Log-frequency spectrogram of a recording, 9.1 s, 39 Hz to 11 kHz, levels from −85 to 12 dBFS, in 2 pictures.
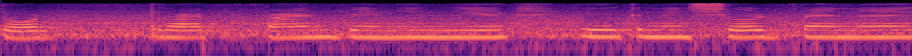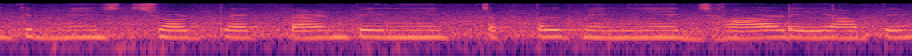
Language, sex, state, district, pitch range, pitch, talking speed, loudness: Hindi, female, Uttar Pradesh, Etah, 250-265 Hz, 255 Hz, 150 wpm, -15 LUFS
